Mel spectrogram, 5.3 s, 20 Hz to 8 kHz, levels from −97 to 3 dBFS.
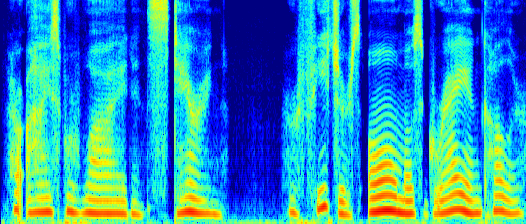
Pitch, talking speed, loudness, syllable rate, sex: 175 Hz, 135 wpm, -17 LUFS, 4.0 syllables/s, female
